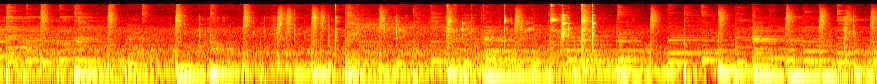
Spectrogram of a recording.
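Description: Spoon or utensil clinks rapidly against a bowl while all-purpose cream and condensed milk are stirred together for chocolate ice cream, a busy, close series of metallic taps and scrapes with no talking.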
